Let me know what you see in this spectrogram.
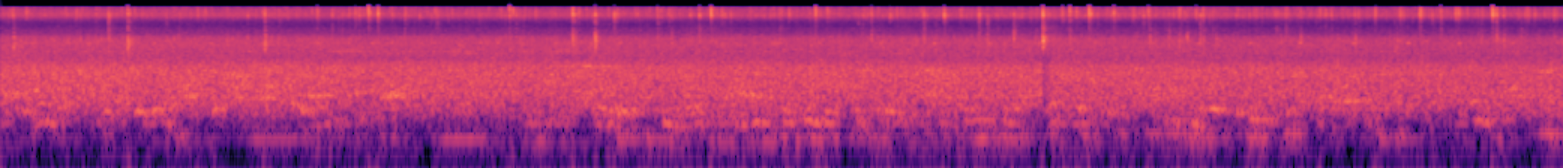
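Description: Steady rain, an even hiss with scattered drops tapping close by, as the rain picks up in intensity.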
